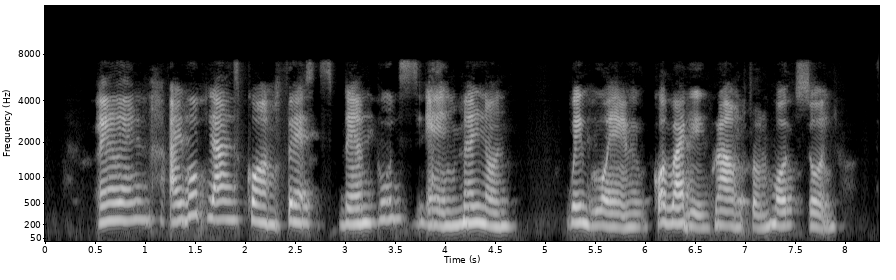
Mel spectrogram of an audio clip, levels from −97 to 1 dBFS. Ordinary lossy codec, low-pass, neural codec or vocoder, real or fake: none; 7.2 kHz; codec, 16 kHz, 1 kbps, FreqCodec, larger model; fake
